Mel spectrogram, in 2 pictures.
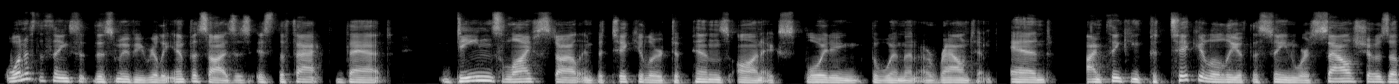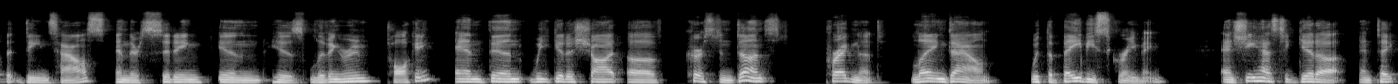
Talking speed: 150 wpm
